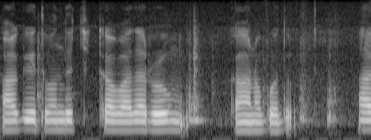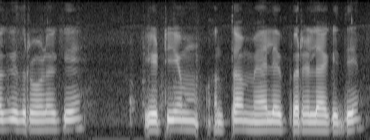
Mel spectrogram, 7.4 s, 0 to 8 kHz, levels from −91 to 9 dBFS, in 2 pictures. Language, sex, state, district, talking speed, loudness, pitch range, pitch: Kannada, male, Karnataka, Koppal, 95 wpm, -17 LUFS, 140-155 Hz, 150 Hz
